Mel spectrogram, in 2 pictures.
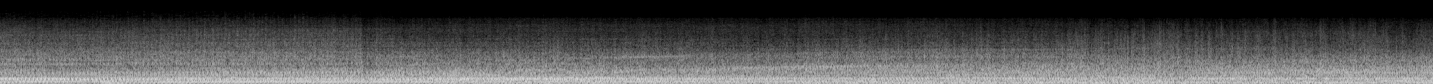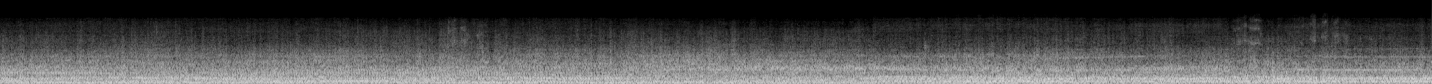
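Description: Go-kart engine running loud and steady from the driver's seat, its pitch rising and falling as the kart accelerates and eases through the corners.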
